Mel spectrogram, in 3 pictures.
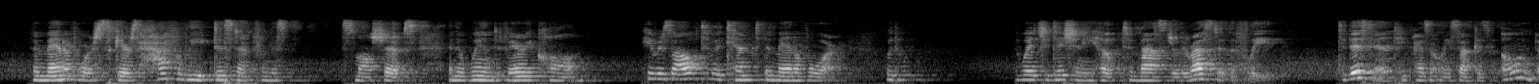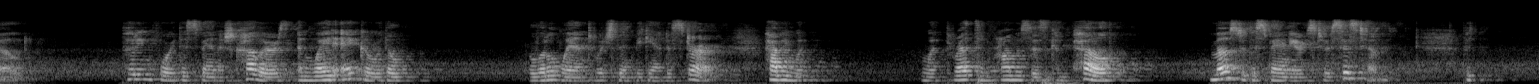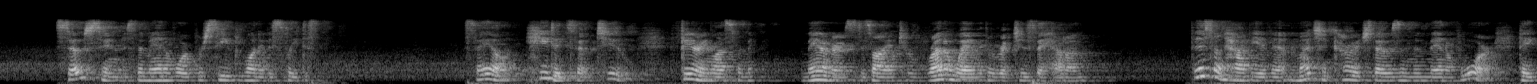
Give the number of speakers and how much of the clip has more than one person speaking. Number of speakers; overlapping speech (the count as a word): one, no overlap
